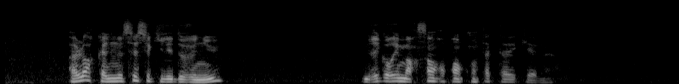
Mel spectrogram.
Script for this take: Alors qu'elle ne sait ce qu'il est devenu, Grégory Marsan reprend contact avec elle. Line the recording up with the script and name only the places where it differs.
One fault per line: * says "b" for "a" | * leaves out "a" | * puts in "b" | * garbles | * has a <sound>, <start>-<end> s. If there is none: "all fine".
all fine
